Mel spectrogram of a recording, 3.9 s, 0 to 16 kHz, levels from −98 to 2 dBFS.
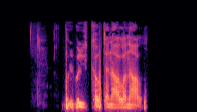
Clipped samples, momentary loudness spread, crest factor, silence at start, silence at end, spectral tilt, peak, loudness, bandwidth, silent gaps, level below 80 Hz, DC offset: under 0.1%; 9 LU; 20 dB; 0.75 s; 1 s; -7 dB/octave; -2 dBFS; -19 LUFS; 7.8 kHz; 1.19-1.23 s; -58 dBFS; under 0.1%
